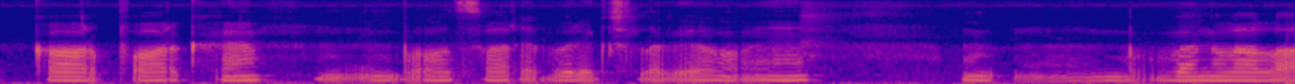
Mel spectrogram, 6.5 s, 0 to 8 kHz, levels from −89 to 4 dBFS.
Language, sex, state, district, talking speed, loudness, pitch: Hindi, male, Bihar, Saran, 95 wpm, -38 LUFS, 140 Hz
